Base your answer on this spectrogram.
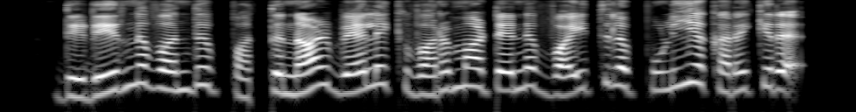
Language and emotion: Tamil, fearful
